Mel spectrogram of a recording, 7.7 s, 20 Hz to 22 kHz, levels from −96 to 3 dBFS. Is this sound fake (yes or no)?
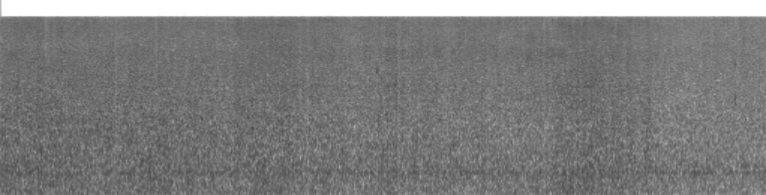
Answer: no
